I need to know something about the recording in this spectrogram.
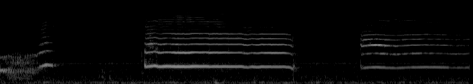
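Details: Domestic cat indoors on a nasty, stormy evening before dinner and settling for the night. It gives a short rising chirp, then a long, steady, strongly harmonic meow lasting about one and a half seconds. A shorter, similar meow follows after a pause.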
